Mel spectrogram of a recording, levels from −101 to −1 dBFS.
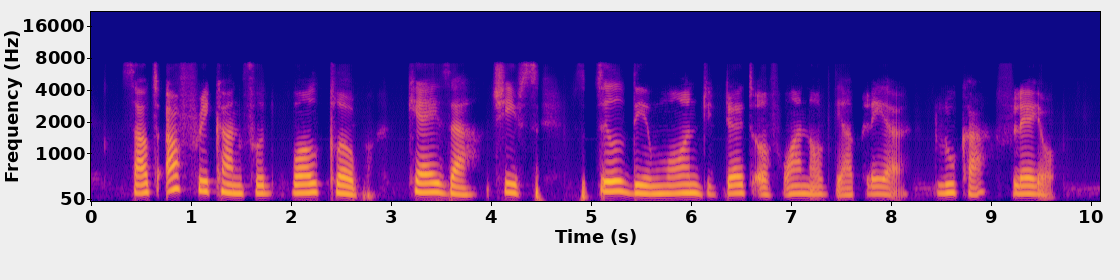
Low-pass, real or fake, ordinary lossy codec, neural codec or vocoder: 7.2 kHz; fake; none; codec, 16 kHz, 1 kbps, X-Codec, HuBERT features, trained on LibriSpeech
